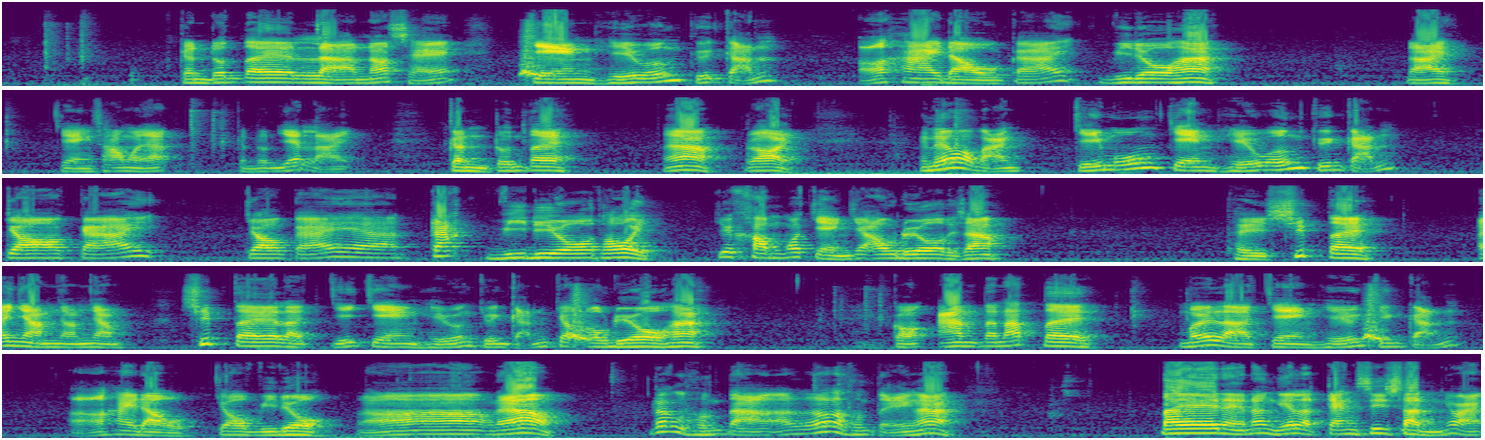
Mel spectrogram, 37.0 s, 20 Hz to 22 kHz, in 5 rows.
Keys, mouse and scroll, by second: 5.6 ctrl+alt+t, 5.6 alt+scroll up 1, 8.3 alt+scroll up 1, 8.4 ctrl+z, 12.0 ctrl+t, 12.5 click, 21.1 click, 21.5 shift+t, 27.9 alt+t, 33.4 ctrl+alt+t, 33.7 ctrl+z, 35.3 click.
